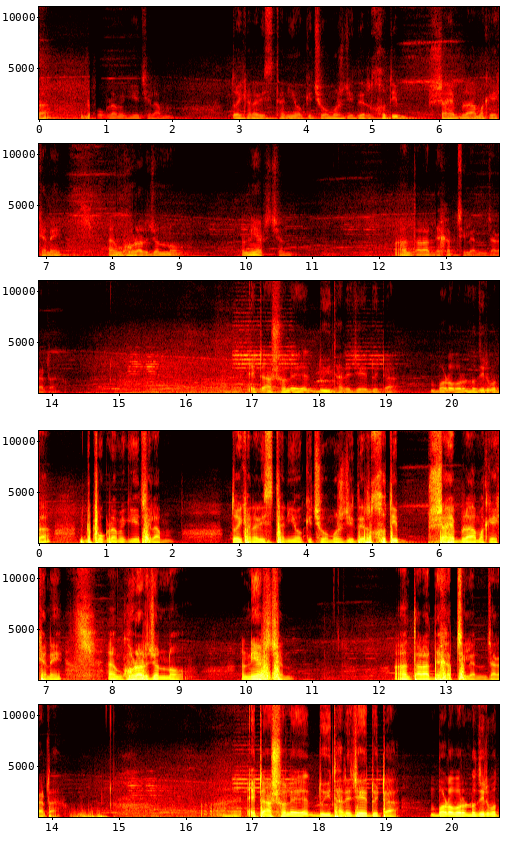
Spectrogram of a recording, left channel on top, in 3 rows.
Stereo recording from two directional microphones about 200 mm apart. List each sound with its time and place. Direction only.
0.7 s speech: 55° right (ahead or behind)
2.8 s speech: 50° right (ahead or behind)
12.2 s speech: 45° right (ahead or behind)
16.9 s speech: 45° right (ahead or behind)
